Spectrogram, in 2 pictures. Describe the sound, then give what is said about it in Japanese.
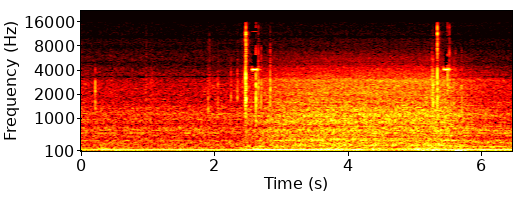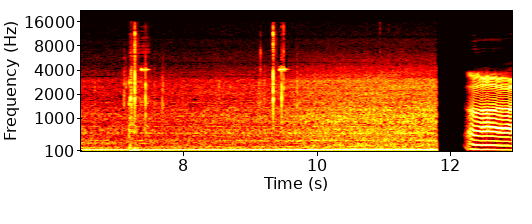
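An electric fan, won at a neighbourhood summer festival in 2023 and in heavy use this summer, runs with a steady low hum and airy whir, punctuated by faint, regular clicks every couple of seconds; the noise cuts off abruptly near the end. “扇風機をね確かに扇風機の音取るのむずいですよねあのー、そう電話とかしててさ扇風機の前で喋ったりしてると今外いんのとか聞かれますからね”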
